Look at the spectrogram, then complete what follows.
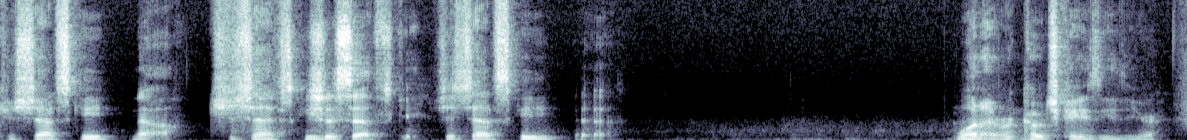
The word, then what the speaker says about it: Krzyzewski: Krzyzewski. Dude, One more time. Krzyzewski. Krzyzewski. Krzyzewski. There's no K sound in there. That No. sound like Krzyzewski. No. Krzyzewski. Krzyzewski. Krzyzewski.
